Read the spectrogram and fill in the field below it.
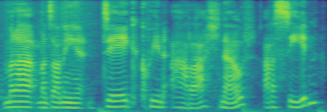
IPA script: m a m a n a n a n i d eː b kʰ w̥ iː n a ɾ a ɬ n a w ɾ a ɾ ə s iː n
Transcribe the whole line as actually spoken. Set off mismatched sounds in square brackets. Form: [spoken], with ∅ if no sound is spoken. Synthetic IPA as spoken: m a [n] a [m] a [d] a n i d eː [ɡ] kʰ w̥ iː n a ɾ a ɬ n a w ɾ a ɾ ə s iː n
